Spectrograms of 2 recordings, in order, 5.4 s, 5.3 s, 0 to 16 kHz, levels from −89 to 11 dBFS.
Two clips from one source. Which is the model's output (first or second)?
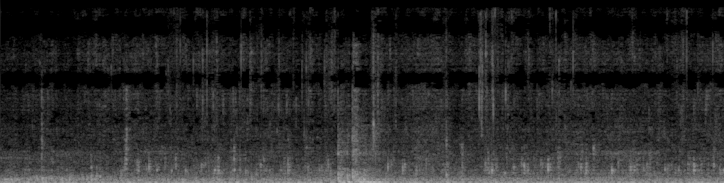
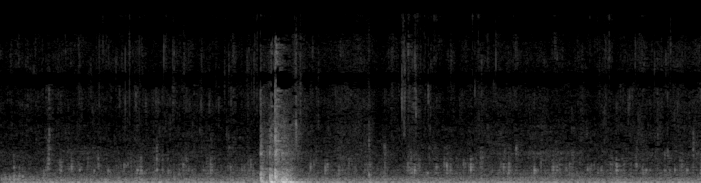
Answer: first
